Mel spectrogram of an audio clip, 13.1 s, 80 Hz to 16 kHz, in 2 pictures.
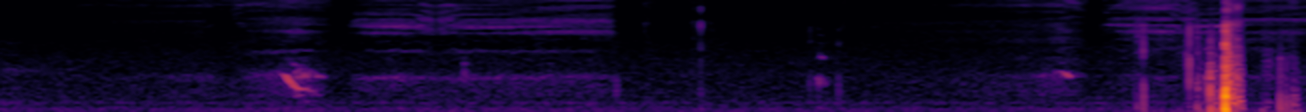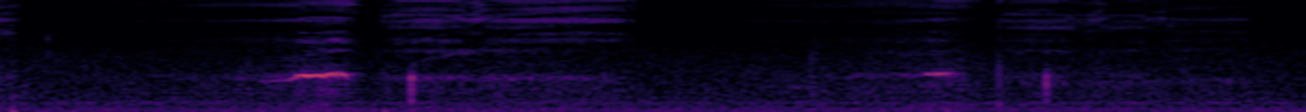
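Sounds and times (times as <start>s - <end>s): hen wheezing raspy breaths: 0.6s - 3.2s, 4.7s - 6.7s, 10.4s - 13.0s.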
